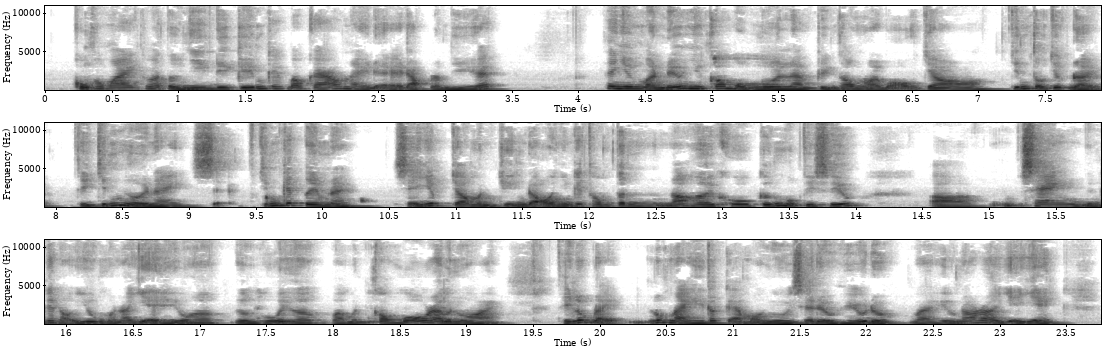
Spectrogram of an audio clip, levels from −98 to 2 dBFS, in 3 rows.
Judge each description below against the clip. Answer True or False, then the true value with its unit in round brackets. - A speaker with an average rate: False (265 wpm)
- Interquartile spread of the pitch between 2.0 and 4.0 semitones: True (3.7 semitones)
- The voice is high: False (175 Hz)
